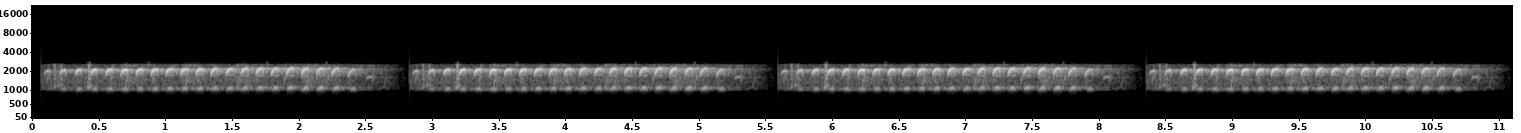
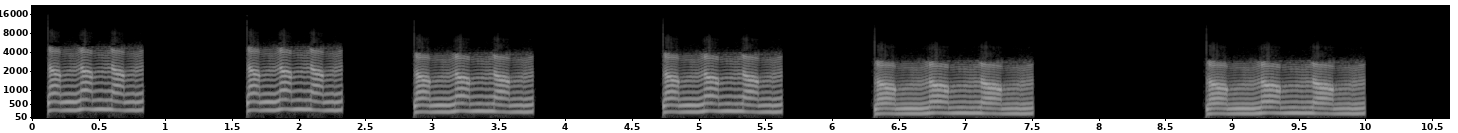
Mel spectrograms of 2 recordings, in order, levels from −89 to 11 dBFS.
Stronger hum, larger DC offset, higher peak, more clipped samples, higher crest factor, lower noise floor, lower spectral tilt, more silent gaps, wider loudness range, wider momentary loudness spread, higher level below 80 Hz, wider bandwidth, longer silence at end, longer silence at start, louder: neither; neither; first, 0 dBFS vs -14 dBFS; neither; about the same, 12 dB vs 16 dB; second, -34 dBFS vs under -90 dBFS; second, 25 dB/octave vs -6.5 dB/octave; second, none vs 0.85-1.59 s, 2.35-2.84 s, 3.78-4.69 s, 5.65-6.28 s, 7.54-8.77 s; about the same, 1 LU vs 2 LU; first, 13 LU vs 9 LU; second, under -90 dBFS vs -76 dBFS; second, 2.7 kHz vs 9.4 kHz; second, 0.25 s vs 0.65 s; about the same, 0.1 s vs 0.1 s; first, -11 LUFS vs -28 LUFS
